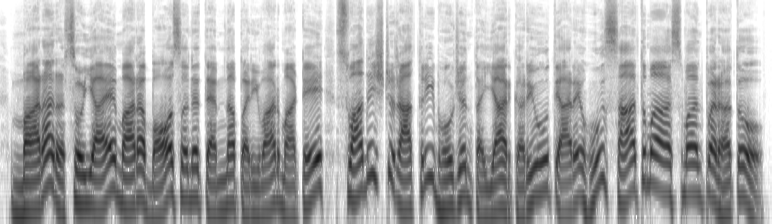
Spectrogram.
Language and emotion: Gujarati, happy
